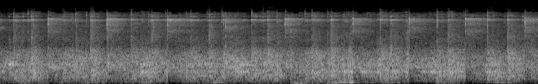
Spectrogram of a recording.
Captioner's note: ball ping pong hitting continues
